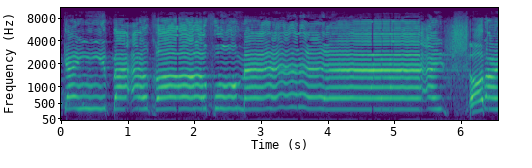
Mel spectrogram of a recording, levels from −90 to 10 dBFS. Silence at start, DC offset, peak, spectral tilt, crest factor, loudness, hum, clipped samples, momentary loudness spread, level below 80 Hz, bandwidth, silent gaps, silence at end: 0.05 s; under 0.1%; -6 dBFS; 2 dB/octave; 14 dB; -18 LUFS; none; under 0.1%; 9 LU; -84 dBFS; 9.6 kHz; none; 0 s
